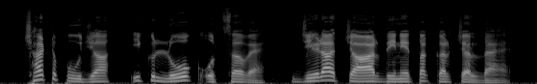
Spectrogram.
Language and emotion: Dogri, neutral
